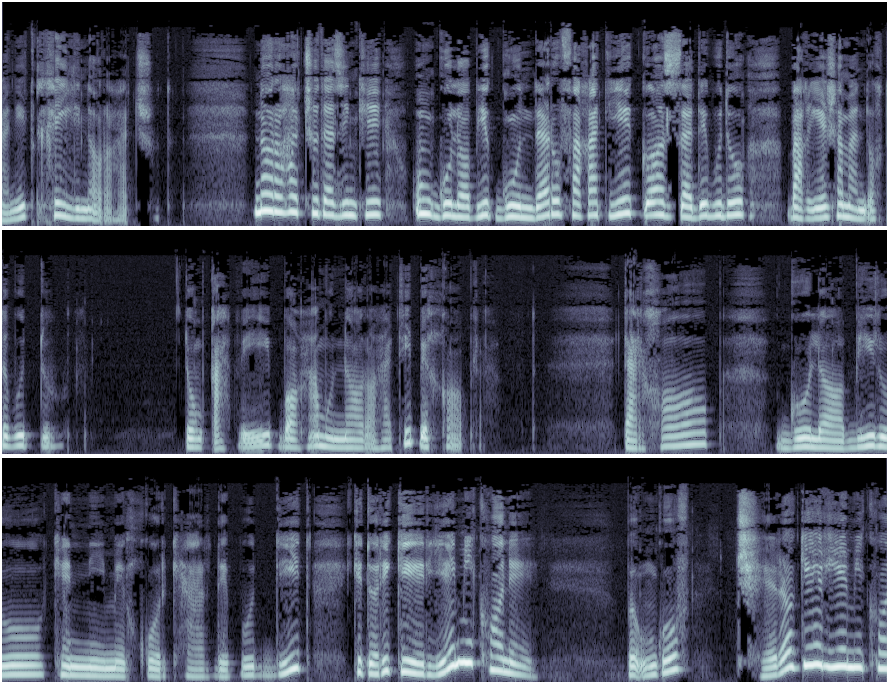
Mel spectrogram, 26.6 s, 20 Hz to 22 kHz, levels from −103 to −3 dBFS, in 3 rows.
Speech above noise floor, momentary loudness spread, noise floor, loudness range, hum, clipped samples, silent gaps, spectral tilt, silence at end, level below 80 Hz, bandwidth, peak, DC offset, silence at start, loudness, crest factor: 50 dB; 15 LU; -70 dBFS; 9 LU; none; under 0.1%; none; -5.5 dB/octave; 0 s; -64 dBFS; 13.5 kHz; -4 dBFS; under 0.1%; 0 s; -21 LUFS; 16 dB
